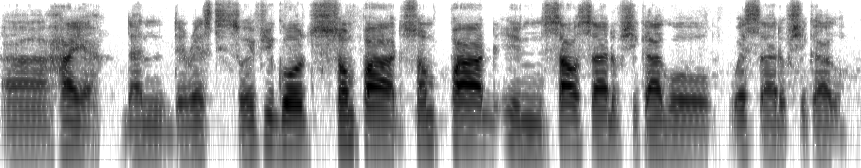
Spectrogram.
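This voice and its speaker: A man from Cameroon chatting casually on a livestream, talking in a halting way with many restarts and fillers. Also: medium pitch, steady tone, fairly bright tone, dry recording. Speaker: livestream host. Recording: dull lo-fi stream audio.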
